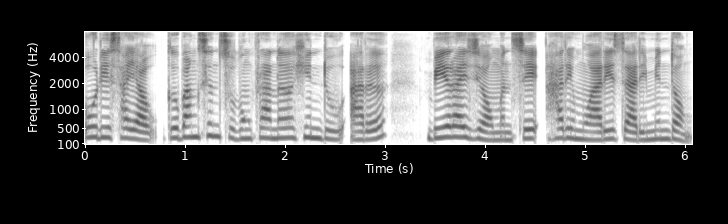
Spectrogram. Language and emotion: Bodo, neutral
